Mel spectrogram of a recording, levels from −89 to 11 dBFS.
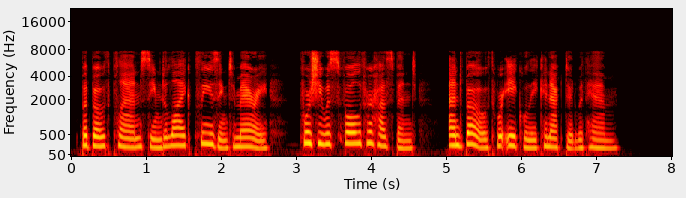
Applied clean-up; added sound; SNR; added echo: neural mask model Resemble Enhance denoiser.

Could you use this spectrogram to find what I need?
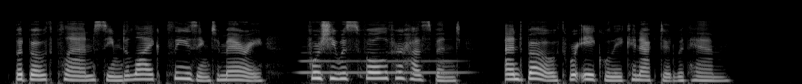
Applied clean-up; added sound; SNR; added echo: none; Wind instrument, woodwind instrument; 15 dB; none.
